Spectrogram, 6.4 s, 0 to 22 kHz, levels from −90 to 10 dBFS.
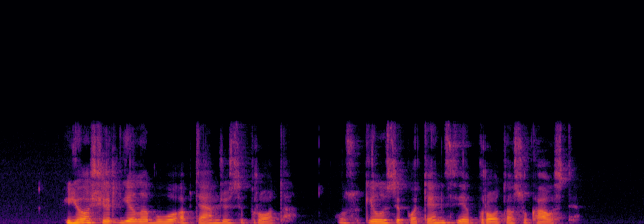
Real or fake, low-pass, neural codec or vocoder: real; 9.9 kHz; none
